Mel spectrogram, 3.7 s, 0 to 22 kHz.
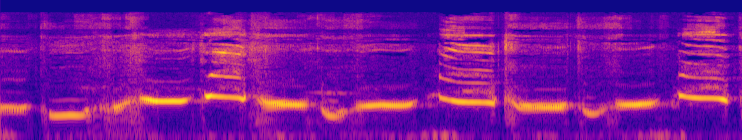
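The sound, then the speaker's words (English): A man imitates an Australian magpie call, producing loud, fluting, warbling tones that slide up and down in repeated phrases, continuing without pause through the whole stretch. “an Australian has gone viral over the weekend with 1.5 million views of his magpie impression, which sounds like this.”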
